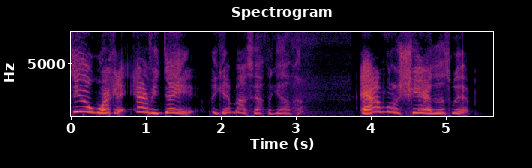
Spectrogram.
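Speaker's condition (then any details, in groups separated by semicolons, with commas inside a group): ALS; shoulder subluxation with drooping arms, intubated once for high CO2, needs help with self-care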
